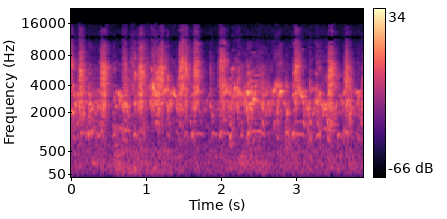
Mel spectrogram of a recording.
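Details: Australian pied budgerigar, hand-tame and new to its keeper, February 17, 2023; rapid twittering warble of bright chirps and harsh chattering notes, pulsing in loudness without pause.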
